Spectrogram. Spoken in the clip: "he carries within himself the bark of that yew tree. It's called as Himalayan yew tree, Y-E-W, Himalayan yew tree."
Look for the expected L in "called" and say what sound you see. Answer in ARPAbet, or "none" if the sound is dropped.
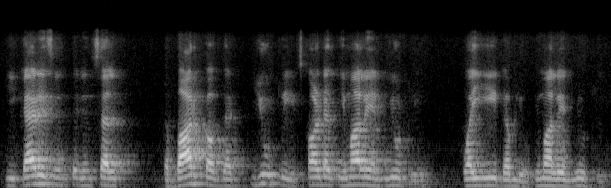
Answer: L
